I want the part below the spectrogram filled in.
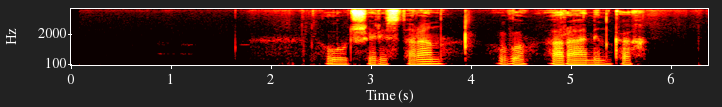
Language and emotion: Russian, neutral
